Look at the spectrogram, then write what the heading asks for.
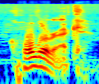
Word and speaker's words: Kolarek: Adam Kolarek. I think that's how you pronounce his last name. Adam Kolarek. is Choleric.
